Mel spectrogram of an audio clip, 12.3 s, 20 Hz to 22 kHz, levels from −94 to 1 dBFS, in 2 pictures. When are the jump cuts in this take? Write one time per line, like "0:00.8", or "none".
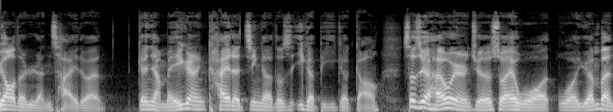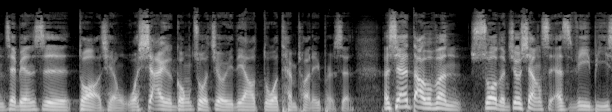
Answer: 0:09.1
0:11.2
